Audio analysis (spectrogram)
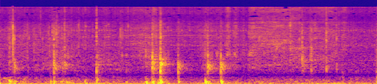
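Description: A hand rubs a blue cloth over the upper keys of a gold aluminium laptop keyboard, pressing and wiping the keys. Irregular clicky taps and soft rubbing are heard over a steady low rumble.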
